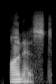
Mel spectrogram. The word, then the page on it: honest: American English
